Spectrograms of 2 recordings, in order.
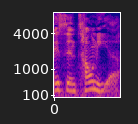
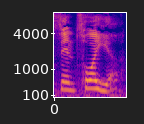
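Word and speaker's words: Cyntoia: The cover of Centennia Brown's, I don't know why I always want to say Centonia, because it's not. It's spelled Sin, C-Y-N, like Sin, like Cynthia, I guess, short for Cynthia, but it's Centoya. Oh, is it Centoya? That would make sense, because the toy, T-O-I, and the A is like Centoy.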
